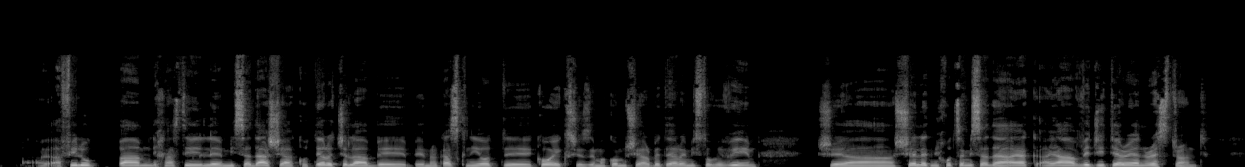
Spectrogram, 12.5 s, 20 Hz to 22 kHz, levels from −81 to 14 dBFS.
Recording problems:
none

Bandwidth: 14.5 kHz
